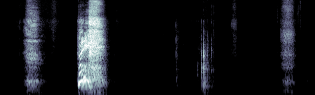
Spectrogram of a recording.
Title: muffled/strong wet sneezes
